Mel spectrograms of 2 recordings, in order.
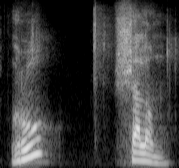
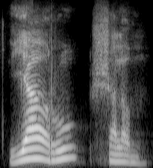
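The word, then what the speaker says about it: ירושלים: C'est-à-dire Jérusalem, en fait, ce qu'on prononce comme Jérusalem, je ne sais même pas si les Juifs eux-mêmes le savent, enfin les Juifs, ceux qui se prétendent comme tels. En fait, c'est Yerushalayim. Yerushalayim.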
